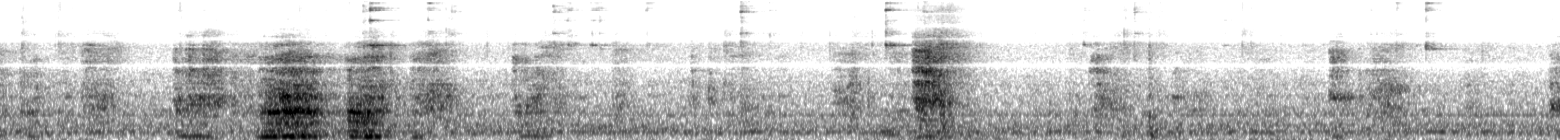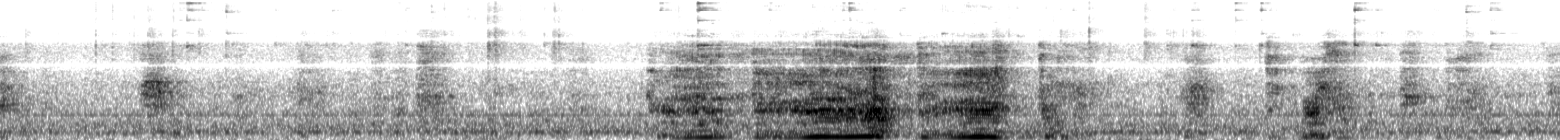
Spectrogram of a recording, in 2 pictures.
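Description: Dogs growl and snarl as they play-fight close by.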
